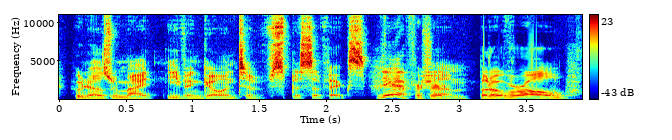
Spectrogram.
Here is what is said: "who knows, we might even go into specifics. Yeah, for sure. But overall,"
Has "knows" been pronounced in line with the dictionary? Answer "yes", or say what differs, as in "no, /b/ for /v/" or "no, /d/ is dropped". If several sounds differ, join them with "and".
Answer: yes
